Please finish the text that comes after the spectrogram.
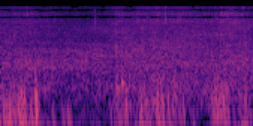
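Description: Gusty afternoon wind buffets the microphone outdoors at Pointe Louise on the waterfront, a steady low roar with brief louder puffs and no voices.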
